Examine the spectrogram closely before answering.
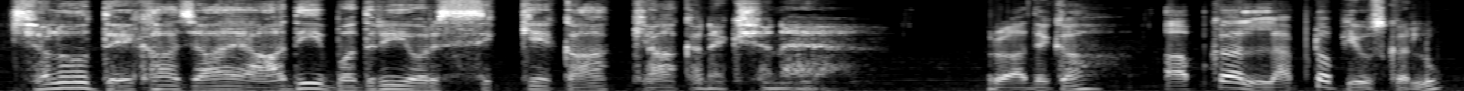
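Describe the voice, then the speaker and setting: Calm male investigator acted by a man, horror cartoon, low-pitched and unhurried, faint noise behind. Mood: thoughtful. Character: calm, analytical male investigator of a cursed coin. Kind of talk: animated horror story dialogue.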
